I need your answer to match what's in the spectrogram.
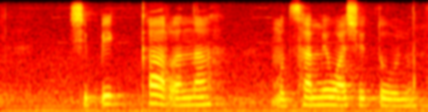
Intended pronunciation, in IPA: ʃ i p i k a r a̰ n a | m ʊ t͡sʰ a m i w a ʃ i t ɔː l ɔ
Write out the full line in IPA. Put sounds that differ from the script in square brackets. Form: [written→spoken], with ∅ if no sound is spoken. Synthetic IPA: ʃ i p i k a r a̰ n a | m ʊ t͡sʰ a m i w a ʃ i t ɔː l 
